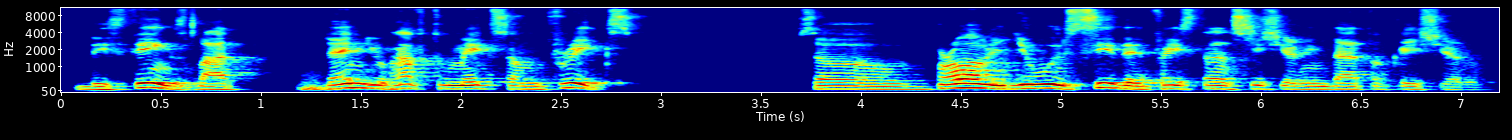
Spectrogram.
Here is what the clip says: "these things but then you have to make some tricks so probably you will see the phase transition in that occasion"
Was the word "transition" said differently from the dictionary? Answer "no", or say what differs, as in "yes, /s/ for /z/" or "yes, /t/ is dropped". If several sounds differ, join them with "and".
yes, /s/ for /z/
